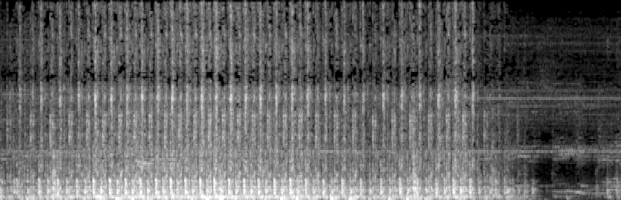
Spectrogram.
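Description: Old black domestic sewing machine stitching at a fast, even rhythm for about five seconds, then stopping. It is running with only the bobbin in and no upper thread, so no stitches are being formed.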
